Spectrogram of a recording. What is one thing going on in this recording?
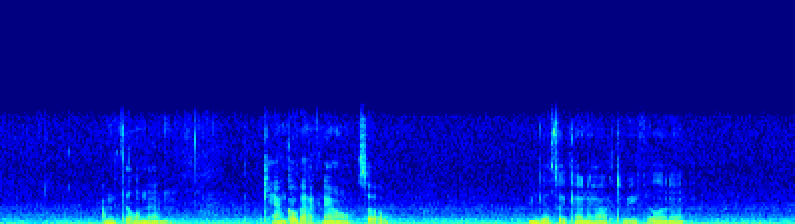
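A young woman talks calmly and close into a microphone.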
